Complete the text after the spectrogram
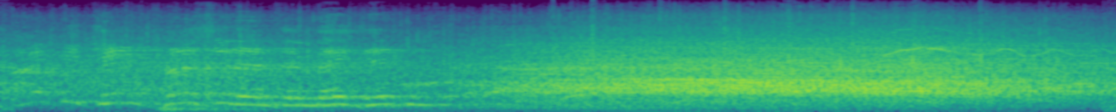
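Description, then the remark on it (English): A large crowd at a political rally for President Trump in Duluth erupts into loud, sustained cheering and roaring that swells after a few seconds of raised voices and shouting, filling the space with a dense wall of noise. “This was my first rally, and Terri was right. The audience was really loud.”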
